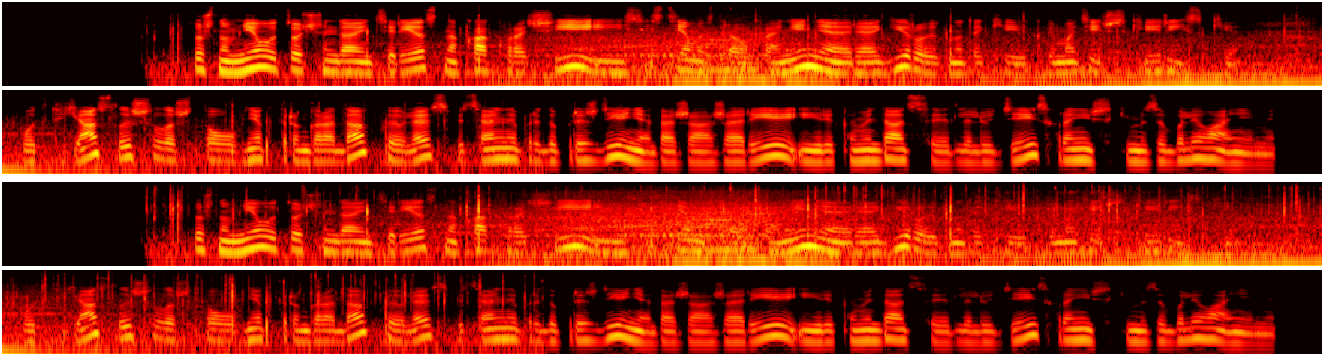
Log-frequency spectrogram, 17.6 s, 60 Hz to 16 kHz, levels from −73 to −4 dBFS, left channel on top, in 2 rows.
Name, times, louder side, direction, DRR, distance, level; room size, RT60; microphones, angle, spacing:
sound 1, 0.9-12.4, right 7 dB, 65° right, 1.7 m, -44 dB
voice 1, 1.3-17.3, left 4 dB, 35° left, 0.8 m, -34 dB
Car passing by, 2.0-10.4, right 2 dB, 85° right, 4.8 m, -39 dB
open air
head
